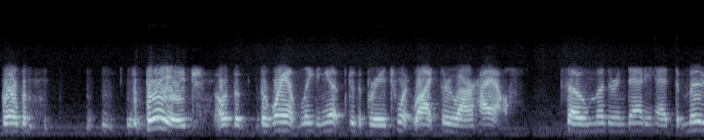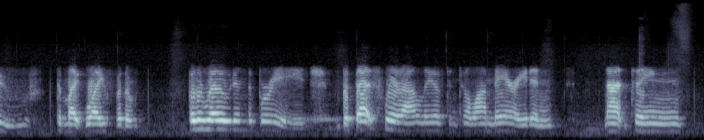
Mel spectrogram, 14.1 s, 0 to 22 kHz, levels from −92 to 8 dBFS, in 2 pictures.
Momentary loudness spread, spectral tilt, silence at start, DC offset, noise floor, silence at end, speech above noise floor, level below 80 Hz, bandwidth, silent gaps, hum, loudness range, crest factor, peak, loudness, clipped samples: 14 LU; -4 dB/octave; 0 s; under 0.1%; -48 dBFS; 0.25 s; 29 dB; -90 dBFS; 4.5 kHz; none; none; 4 LU; 18 dB; 0 dBFS; -18 LUFS; under 0.1%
